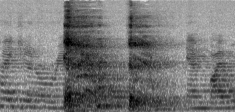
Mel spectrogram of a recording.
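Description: A person coughing twice, about two-thirds of a second apart, in the midst of a woman's speech.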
